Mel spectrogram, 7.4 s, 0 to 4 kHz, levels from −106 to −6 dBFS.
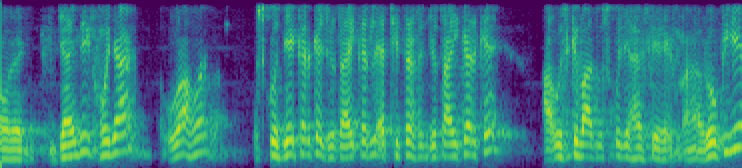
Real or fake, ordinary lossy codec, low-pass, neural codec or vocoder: fake; none; 3.6 kHz; codec, 16 kHz, 8 kbps, FunCodec, trained on LibriTTS, 25 frames a second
